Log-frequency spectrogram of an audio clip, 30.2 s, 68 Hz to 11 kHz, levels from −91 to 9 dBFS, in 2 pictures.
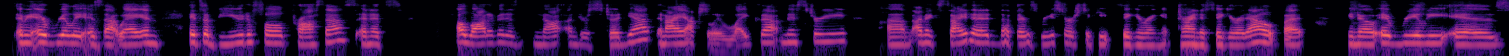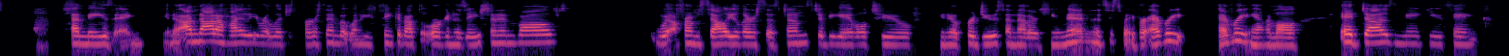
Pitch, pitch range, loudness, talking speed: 210 Hz, 195-230 Hz, -31 LUFS, 180 wpm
